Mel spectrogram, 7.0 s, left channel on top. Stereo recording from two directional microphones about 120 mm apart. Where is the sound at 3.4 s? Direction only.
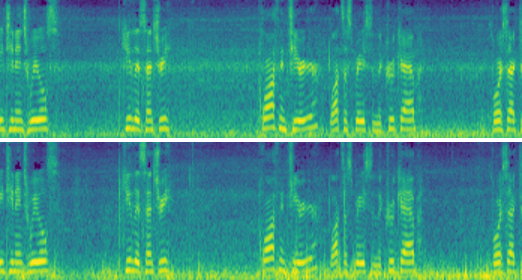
5° left (ahead or behind).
